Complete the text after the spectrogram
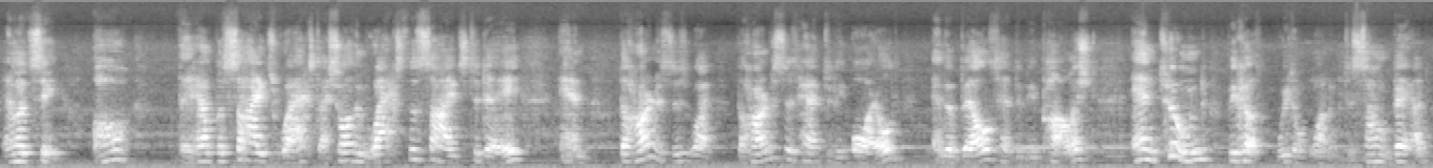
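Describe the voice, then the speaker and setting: A man playing a hearty, fatherly old Santa Claus in an acted greeting monologue, chuckling often and talking in a slow, homely way full of "oh" and "why". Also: on the high side, expressive, fairly bright tone, reverberant, far from the mic, slight background noise, low-quality recording. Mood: jolly.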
